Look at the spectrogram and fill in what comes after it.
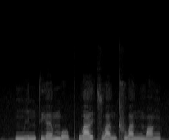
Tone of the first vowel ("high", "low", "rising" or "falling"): rising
